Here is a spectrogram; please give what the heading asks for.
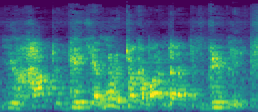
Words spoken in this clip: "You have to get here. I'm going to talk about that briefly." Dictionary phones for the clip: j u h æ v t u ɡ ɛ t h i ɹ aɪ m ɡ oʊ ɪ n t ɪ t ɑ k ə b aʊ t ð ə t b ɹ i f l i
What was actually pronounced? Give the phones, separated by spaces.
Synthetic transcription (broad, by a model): j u h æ f t u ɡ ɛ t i aɪ m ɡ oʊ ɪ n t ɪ t ɑ k ə b aʊ t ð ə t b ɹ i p l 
